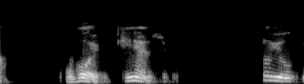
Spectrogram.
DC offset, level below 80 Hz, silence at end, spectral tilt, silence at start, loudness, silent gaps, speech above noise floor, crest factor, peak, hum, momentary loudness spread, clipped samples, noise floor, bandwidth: under 0.1%; -64 dBFS; 0.1 s; -7.5 dB/octave; 0 s; -15 LUFS; 2.23-2.58 s; 56 dB; 16 dB; 0 dBFS; none; 18 LU; under 0.1%; -71 dBFS; 6.4 kHz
